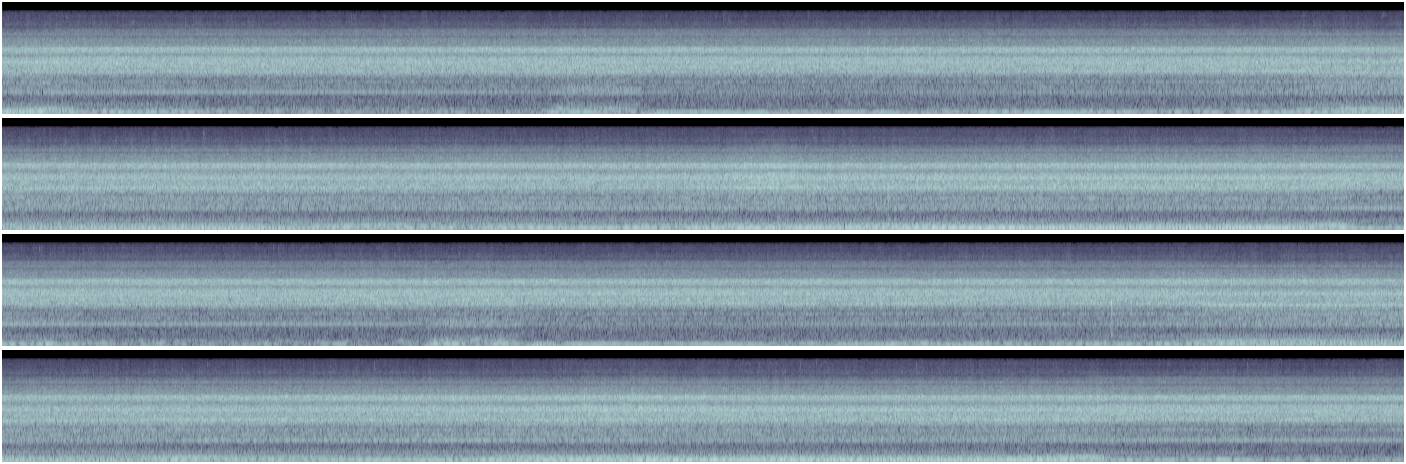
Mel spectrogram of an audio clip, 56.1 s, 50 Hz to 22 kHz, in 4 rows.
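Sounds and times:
low motor tones: 0:00.0 - 0:29.4, 0:31.2 - 0:55.3
machine spindle whine: 0:00.0 - 0:56.0.

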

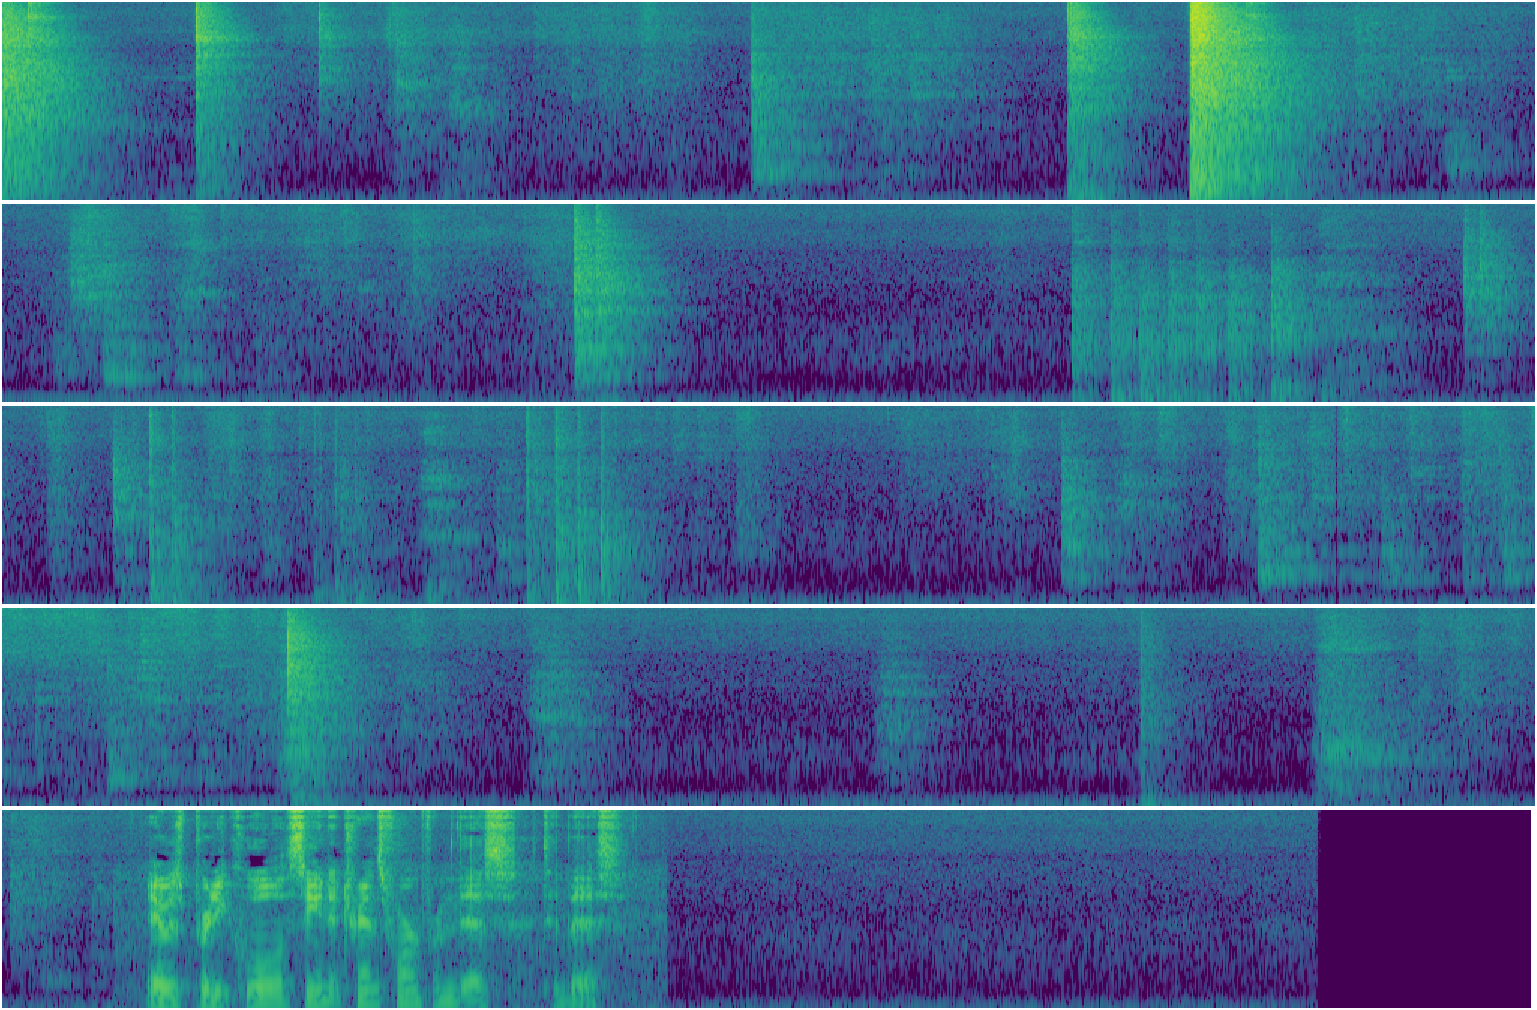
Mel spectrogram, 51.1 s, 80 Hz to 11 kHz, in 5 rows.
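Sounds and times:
nail gun firing into wood: 0:00.0 - 0:00.7, 0:07.1 - 0:08.9
faint puffs of breath: 0:39.4 - 0:40.4.

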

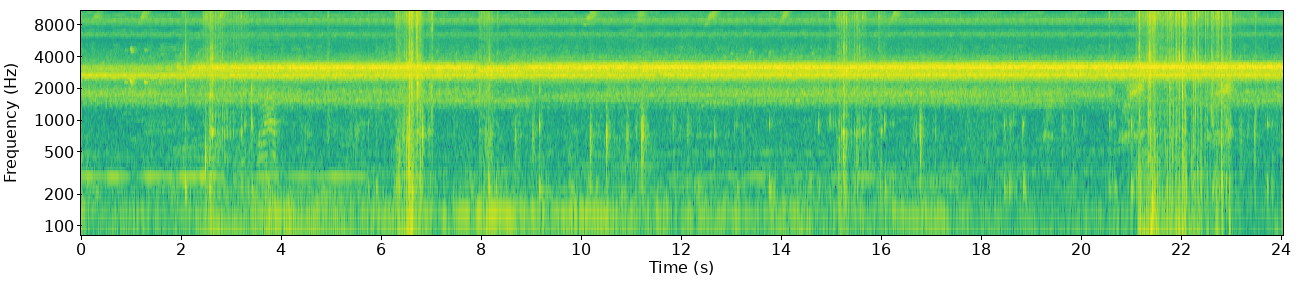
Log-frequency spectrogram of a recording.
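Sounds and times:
steady high-pitched hum: 0:00.0 - 0:24.0
bird wings flapping: 0:02.4 - 0:03.4, 0:06.3 - 0:07.1, 0:08.0 - 0:08.4, 0:15.1 - 0:16.1, 0:21.0 - 0:23.2.

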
